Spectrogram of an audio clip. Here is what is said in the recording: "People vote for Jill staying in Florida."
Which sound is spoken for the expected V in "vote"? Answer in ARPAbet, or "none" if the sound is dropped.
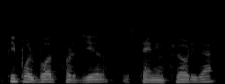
B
